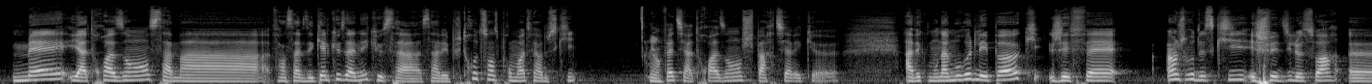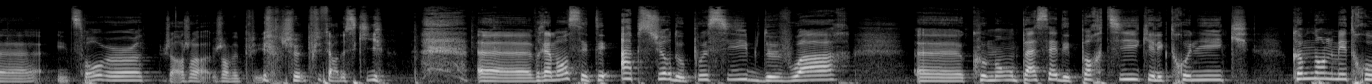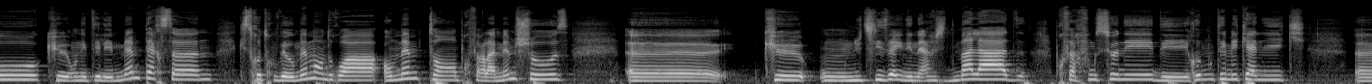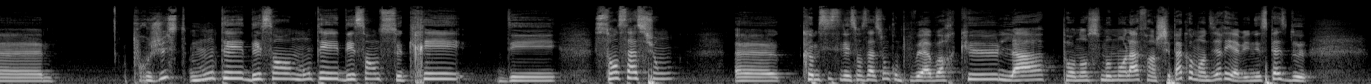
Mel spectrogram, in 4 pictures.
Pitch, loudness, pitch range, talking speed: 195 Hz, -20 LUFS, 175-230 Hz, 175 wpm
